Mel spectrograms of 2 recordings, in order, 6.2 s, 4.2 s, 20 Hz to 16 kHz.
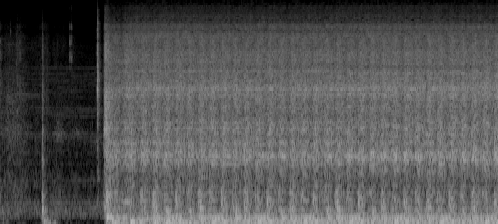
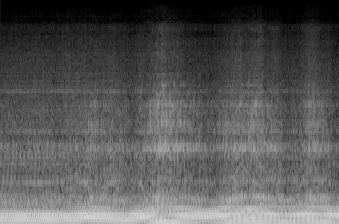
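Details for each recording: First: R53 Mini Cooper that won't start after refueling: even cranking about three and a half beats a second for seven seconds never catches; fuel delivery fault suspected, ECU earth wires being checked. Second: R53 Mini with no exhaust fitted, running after being primed to fix a no-start: deep, raw open-pipe roar that revs up smoothly and settles back evenly; engine runs clean with no misses.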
